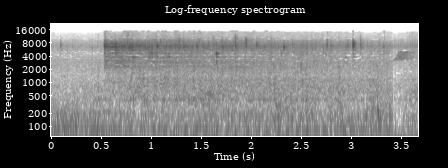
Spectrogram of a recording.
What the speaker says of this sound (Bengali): এইবার আমি একটা একটা করে এর মধ্যে গুলিয়ে তেলের মধ্যে ছেড়ে দিই।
